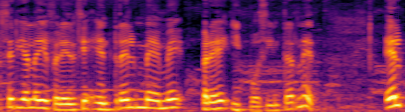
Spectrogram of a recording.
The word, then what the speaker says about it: meme: Bien, pero sigamos hablando de la palabrita meme, que es un neologismo creado en inglés, pero que en dicha lengua se pronuncia meme.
